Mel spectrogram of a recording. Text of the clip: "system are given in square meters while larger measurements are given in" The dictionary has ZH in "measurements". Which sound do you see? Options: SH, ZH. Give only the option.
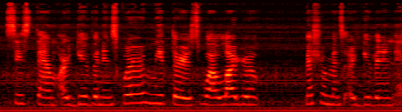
SH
